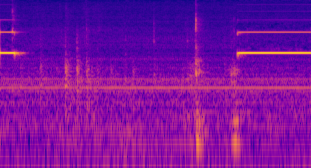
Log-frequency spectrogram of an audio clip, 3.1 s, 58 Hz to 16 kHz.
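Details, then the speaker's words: Samick KS10 guitar amplifier on the bench, multimeter continuity test across its internal fuse: short high beep then a clean steady tone, fuse not blown and intact; next step is checking continuity from power cord to transformer primary. "no the fuse is not blowing so that's good"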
